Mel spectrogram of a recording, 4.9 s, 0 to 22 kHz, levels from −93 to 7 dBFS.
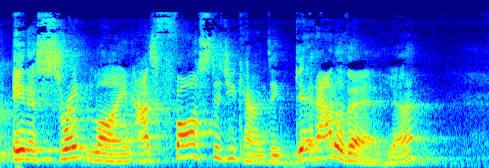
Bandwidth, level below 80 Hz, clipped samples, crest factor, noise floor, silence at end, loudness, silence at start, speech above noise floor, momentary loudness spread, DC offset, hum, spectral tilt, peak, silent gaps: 16.5 kHz; -58 dBFS; under 0.1%; 16 dB; -50 dBFS; 0.6 s; -17 LUFS; 0 s; 34 dB; 10 LU; under 0.1%; none; -4.5 dB/octave; -2 dBFS; none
